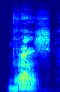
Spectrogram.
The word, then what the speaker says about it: Raz: Y lo mismo autores positivistas posteriores como el ilustre inglés Raz, es un apellido germánico, Ratz en la pronunciación germánica, bueno, españolizado Raz, polemizó con Alchurrón y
